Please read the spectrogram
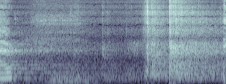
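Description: Two sharp knocks close together about a second and a half in: a squash ball struck by a racket and hitting the court wall as play restarts. Before them only low background noise.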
